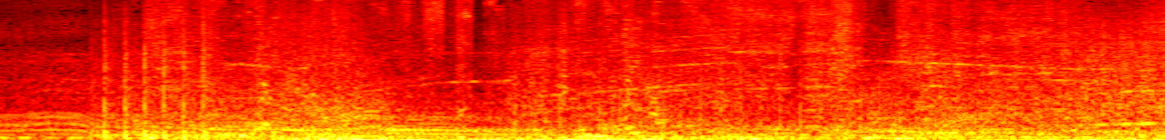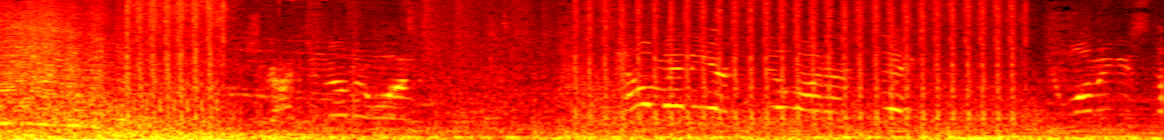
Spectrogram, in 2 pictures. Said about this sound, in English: stop shooting and count? I'm out! Reload! This is the last case!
